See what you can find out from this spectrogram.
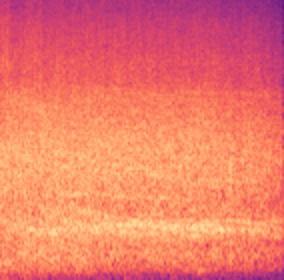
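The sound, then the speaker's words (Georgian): Members of Congress give an ovation after Trump's speech, a sustained, dense roar of many hands clapping at an even level that eases off slightly at the very end. “გამოაცხადა შეერთებული შტატების პრეზიდენტმა, რომლის გამოსვლასაც, როგორც მოისმინეთ, კონგრესში ოვაციებით შეხვდნენ.”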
